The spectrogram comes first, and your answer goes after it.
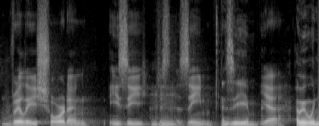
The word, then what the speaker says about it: Azim: But my name was really short and easy, just Azim.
